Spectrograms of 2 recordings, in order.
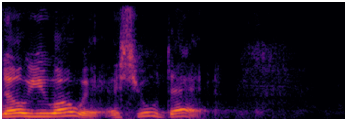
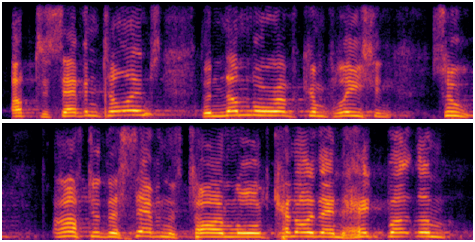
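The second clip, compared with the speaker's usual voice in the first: high, loud mock Peter pleading; cheeky high cry of a fed-up disciple; comic Peter; 9 semitones higher, 11 dB louder than usual. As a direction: ham up an exasperated disciple. Mock Peter asking Jesus.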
